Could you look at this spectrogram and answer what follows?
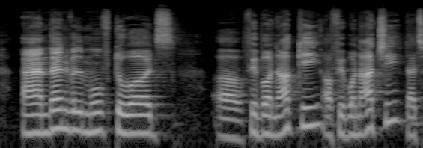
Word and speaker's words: Fibonacci: help of factorial, and then we'll move towards Fibonacci, that's how you pronounce, and then we'll focus on memoization.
